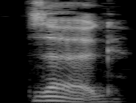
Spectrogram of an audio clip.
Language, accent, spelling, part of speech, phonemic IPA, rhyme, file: English, Australia, zerg, verb / noun, /zɜː(ɹ)ɡ/, -ɜː(ɹ)ɡ, En-au-zerg.ogg
- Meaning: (verb) To attack an opponent with a large swarm of low-level units before they have been able to build sufficient defences; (noun) A very large group of units or players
